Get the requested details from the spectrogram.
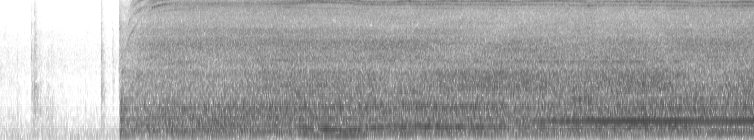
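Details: Newly acquired Sharp Twin Energy vacuum (no height adjustment) on carpet: motor spins up, then an ear-piercing steady whistle over the airflow roar. Owner suspects air pulled behind something causing interference; source unknown.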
